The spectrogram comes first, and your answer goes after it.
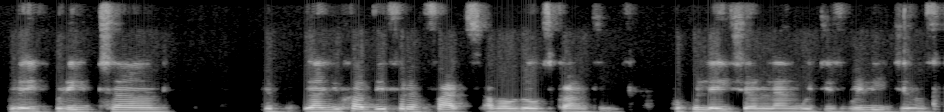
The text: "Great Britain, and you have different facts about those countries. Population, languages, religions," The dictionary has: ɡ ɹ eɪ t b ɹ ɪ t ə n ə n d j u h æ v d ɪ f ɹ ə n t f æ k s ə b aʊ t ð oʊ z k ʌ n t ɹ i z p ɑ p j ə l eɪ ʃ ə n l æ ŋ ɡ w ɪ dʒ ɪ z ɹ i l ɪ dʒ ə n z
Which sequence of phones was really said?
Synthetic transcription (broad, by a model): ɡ ɹ eɪ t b ɹ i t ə n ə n j u h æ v d ɪ f ɹ ə n t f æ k s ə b aʊ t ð oʊ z k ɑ n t ɹ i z p ɑ p j ə l eɪ ʃ ə n l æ ŋ ɡ w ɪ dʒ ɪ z ɹ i l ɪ dʒ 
